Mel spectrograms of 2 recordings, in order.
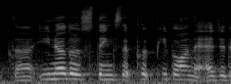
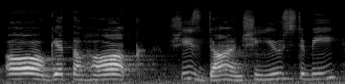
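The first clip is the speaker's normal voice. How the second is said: loud, slow jeering call; mock heckle; 8 dB louder, slower than usual. Performers mocking a washed-up act with a slow, loud jeer. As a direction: bellow it like a heckler in the stands. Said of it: "where they say".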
